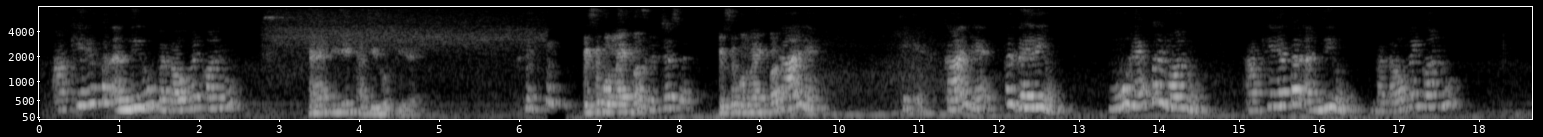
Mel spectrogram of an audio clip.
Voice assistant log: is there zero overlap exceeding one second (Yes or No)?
Yes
